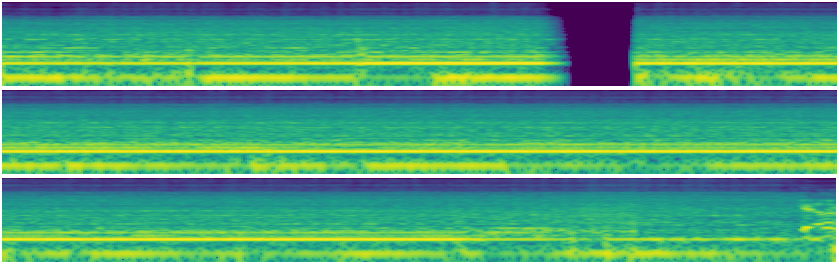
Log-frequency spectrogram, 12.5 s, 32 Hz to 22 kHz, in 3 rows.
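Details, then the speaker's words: Boat Westerbeke diesel generator after fresh water pump replacement, charging batteries at about 200 amps: steady diesel drone, even low hum, no knocks or misses; normal healthy running. "See if it's good. Generator sounds good. Good to draw on."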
